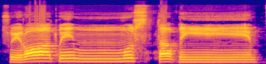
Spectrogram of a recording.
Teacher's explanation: تنوین کے بعد میم مشدد ہے، ادغام کریں گے غنے کے ساتھ ، صراط مستقیم، یا مدہ ہے، ایک الف کے برابر کھینچنا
